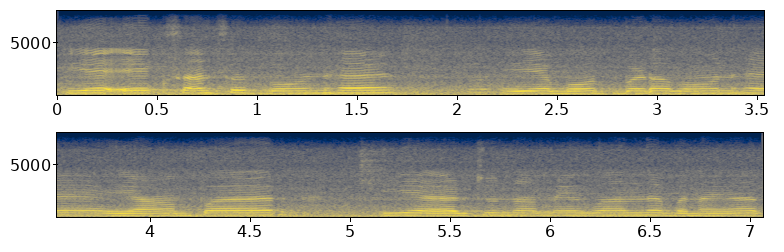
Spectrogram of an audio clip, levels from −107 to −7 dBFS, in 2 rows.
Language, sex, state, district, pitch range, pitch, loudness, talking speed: Hindi, female, Rajasthan, Bikaner, 205-220 Hz, 210 Hz, -15 LUFS, 155 wpm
